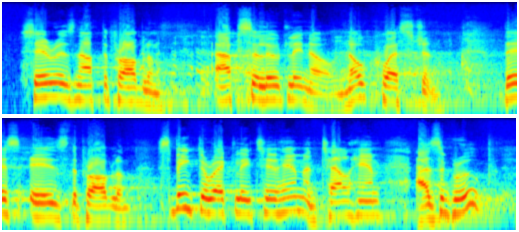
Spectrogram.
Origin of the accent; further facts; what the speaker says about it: Ireland; when I was growing up in Ireland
